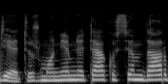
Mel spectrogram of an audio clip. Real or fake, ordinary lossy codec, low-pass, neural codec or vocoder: real; MP3, 96 kbps; 10.8 kHz; none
